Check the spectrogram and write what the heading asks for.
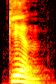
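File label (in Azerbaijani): "gen", Azerbaijani; Orfoqrafiya Lüğəti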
